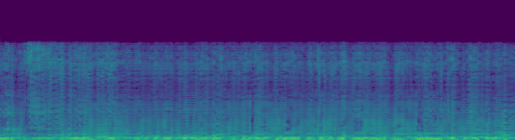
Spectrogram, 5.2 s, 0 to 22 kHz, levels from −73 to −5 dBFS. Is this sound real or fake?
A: fake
